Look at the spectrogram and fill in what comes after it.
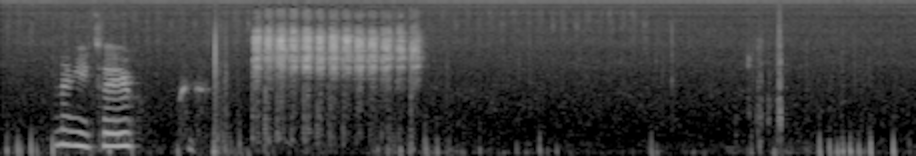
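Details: Tonkinese cat Noodles with her kittens on a Saturday morning indoors: two short harmonic meows near the start, a soft chirp, then a breathy hissing burst, with light handling noise and thumps through the rest.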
